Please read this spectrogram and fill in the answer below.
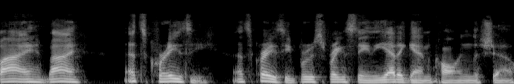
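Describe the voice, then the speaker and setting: Against a quiet background, a plain, everyday voice with an American accent speaks at a fairly slow pace with ordinary pitch variation. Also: man, medium pitch for a man. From New Jersey. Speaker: radio call-in show host. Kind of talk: call-in comedy show. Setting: studio.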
